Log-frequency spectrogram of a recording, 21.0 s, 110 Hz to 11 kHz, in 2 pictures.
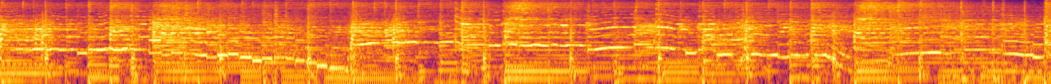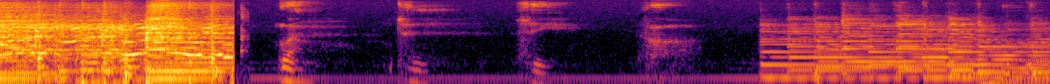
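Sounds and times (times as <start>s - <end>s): electric guitar solo: 0.0s - 12.9s
rock band playing: 0.0s - 12.9s.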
